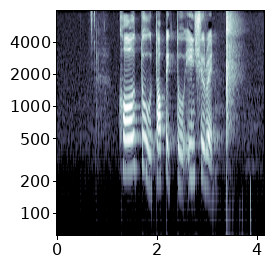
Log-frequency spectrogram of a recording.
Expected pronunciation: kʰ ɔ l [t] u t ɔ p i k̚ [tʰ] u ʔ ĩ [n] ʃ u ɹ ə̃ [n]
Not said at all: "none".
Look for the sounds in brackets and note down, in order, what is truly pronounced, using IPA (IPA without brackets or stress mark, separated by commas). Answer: t, t, n, n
